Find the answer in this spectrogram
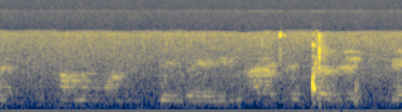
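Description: A faint whispering voice, barely above near silence, with a single short click about one and a half seconds in.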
